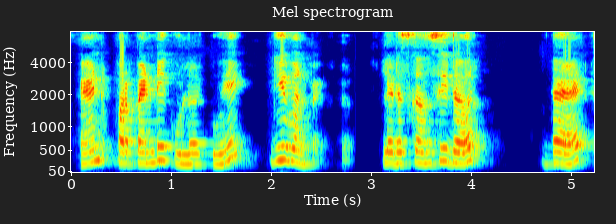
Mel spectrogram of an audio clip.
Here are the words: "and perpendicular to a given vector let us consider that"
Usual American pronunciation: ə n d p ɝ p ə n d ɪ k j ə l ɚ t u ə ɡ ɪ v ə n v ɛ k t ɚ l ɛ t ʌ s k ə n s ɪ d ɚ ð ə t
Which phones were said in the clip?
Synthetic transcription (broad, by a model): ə n d p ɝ p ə n d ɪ k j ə l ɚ t u ə ɡ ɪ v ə n p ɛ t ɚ l ɛ t ʌ s k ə n s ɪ d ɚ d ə t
